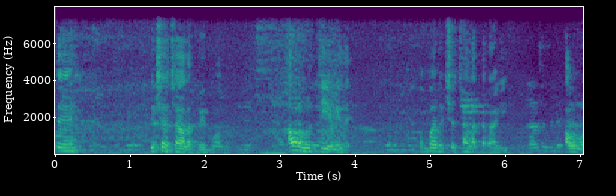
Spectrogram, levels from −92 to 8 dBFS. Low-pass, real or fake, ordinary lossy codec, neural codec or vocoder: 7.2 kHz; real; none; none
